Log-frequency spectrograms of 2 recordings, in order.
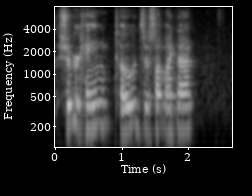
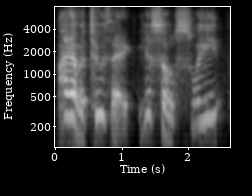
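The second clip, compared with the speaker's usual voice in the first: swooning; 8 semitones higher than usual. Pretend. Pickup line, high mock.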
